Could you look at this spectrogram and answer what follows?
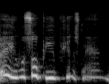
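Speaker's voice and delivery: very high, cheery mimicked hail; exaggerated friendly local voice; friendly neighbourhood greeting. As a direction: call out to the delivery man. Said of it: "most people have been supportive".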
